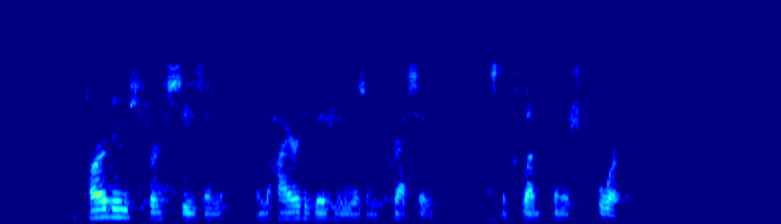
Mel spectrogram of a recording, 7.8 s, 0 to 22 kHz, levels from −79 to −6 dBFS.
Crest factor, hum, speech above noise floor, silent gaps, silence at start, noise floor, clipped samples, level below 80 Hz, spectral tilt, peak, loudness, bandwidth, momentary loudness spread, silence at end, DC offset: 22 dB; none; over 35 dB; 4.63-4.72 s; 0.85 s; under -90 dBFS; under 0.1%; under -90 dBFS; -3.5 dB/octave; -34 dBFS; -54 LUFS; 9.6 kHz; 12 LU; 1.45 s; under 0.1%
